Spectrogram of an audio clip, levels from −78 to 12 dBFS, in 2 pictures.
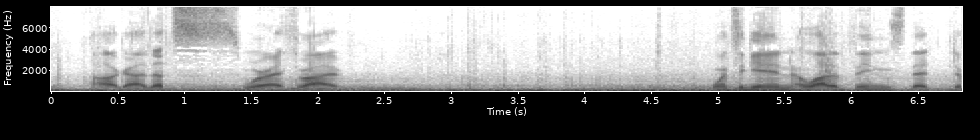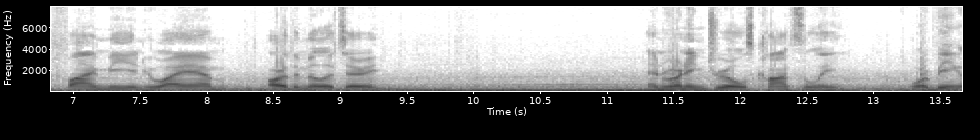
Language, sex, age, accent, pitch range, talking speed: English, male, 30-49, American, 105-125 Hz, 125 wpm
